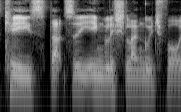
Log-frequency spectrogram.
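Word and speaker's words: Quays: he said you was it was in the quaz he said I had to pause the podcast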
